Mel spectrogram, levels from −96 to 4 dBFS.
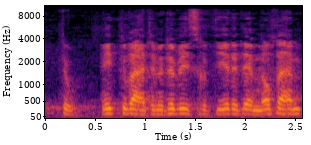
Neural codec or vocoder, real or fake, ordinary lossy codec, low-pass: vocoder, 44.1 kHz, 128 mel bands, Pupu-Vocoder; fake; AAC, 32 kbps; 9.9 kHz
